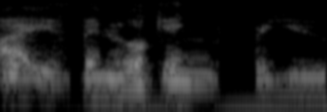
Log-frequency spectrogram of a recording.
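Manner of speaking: deep voice of a huge dragon. Retelling a game moment to the group, the dragon's voice. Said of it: "you hear the voice of the dragon like".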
